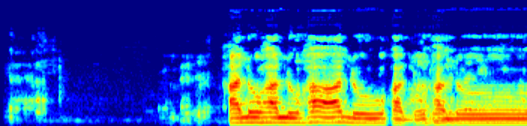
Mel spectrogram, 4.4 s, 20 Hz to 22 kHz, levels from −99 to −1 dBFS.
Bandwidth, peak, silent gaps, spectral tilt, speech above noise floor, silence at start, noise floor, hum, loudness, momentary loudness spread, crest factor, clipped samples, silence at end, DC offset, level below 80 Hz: 7.2 kHz; -2 dBFS; none; -6.5 dB/octave; 63 dB; 0.3 s; -78 dBFS; none; -16 LUFS; 7 LU; 16 dB; under 0.1%; 0 s; under 0.1%; -62 dBFS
